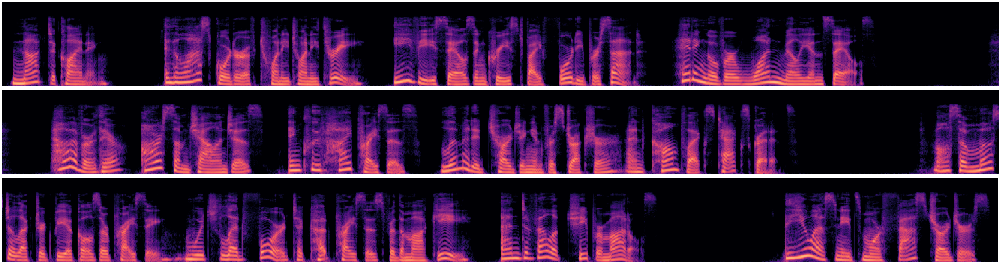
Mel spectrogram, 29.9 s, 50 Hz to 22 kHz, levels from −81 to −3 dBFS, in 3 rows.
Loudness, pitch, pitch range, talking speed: -25 LUFS, 160 Hz, 140-220 Hz, 115 wpm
